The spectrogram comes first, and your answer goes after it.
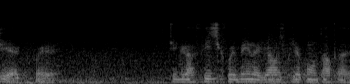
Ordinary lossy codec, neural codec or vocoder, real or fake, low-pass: AAC, 48 kbps; codec, 16 kHz in and 24 kHz out, 1 kbps, XY-Tokenizer; fake; 7.2 kHz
